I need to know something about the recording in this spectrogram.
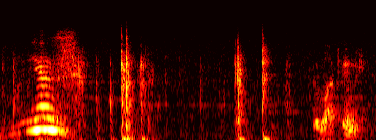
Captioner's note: door locking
